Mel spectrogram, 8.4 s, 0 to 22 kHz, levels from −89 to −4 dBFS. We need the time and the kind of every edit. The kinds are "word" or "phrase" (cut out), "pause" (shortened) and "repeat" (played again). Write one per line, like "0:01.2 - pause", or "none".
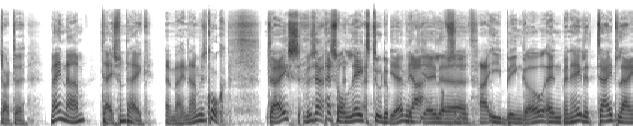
0:01.3 - word
0:02.7 - word
0:03.6 - word
0:04.0 - word
0:04.3 - word
0:05.2 - word
0:06.4 - word
0:07.5 - word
